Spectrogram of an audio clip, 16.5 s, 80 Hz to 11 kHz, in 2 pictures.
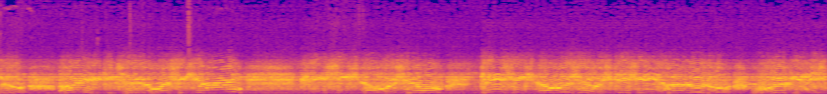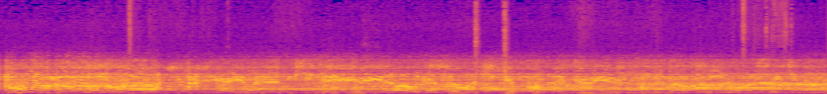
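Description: Single-sideband voice traffic from an HR2510 ten-meter radio tuned to 27.385 MHz (CB channel 38): distant stations talking over the speaker, the words not clear enough to follow. A steady whistle joins in about two-thirds of the way through.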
